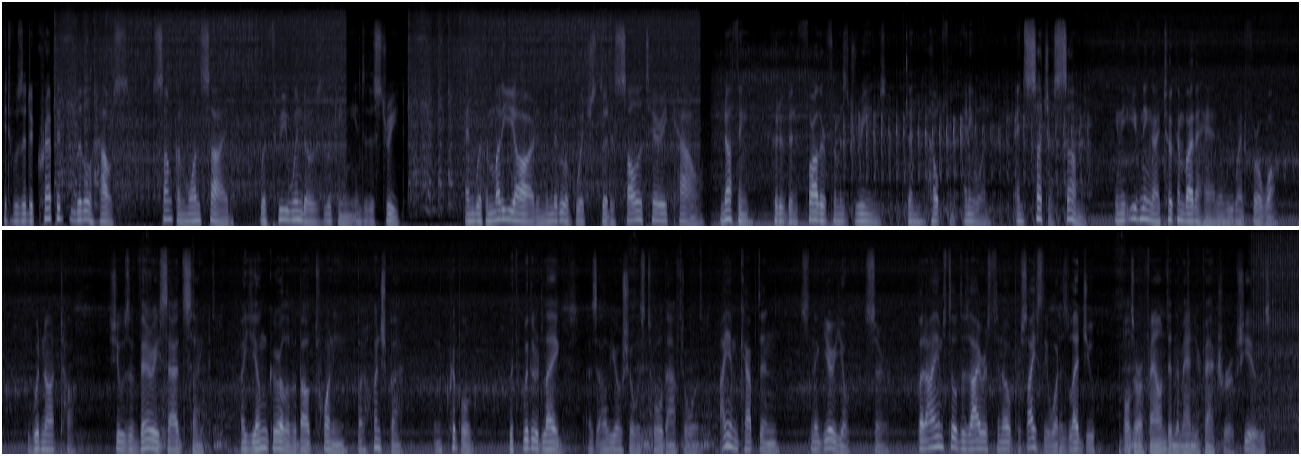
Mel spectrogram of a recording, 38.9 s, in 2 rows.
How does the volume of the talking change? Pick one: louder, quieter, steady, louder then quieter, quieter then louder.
steady.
